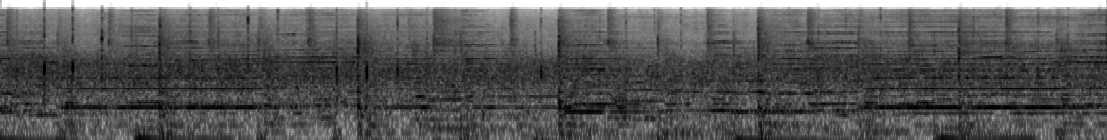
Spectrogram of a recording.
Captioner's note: applause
